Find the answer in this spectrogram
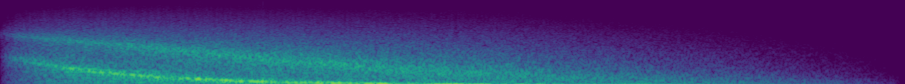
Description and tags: Transitional sound we termed a "quick zoom" sound. Sounds like something slowing down or powering down.
Created with this tool:
And this sound:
